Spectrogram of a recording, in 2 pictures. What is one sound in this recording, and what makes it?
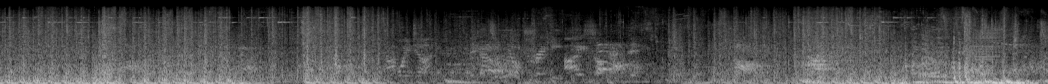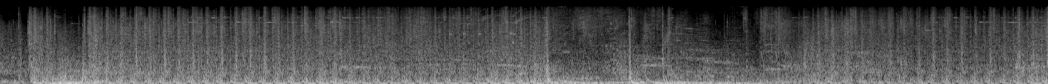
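Rapid gunfire crackles and explosions boom throughout.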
